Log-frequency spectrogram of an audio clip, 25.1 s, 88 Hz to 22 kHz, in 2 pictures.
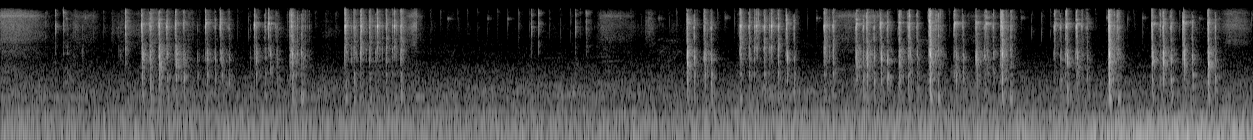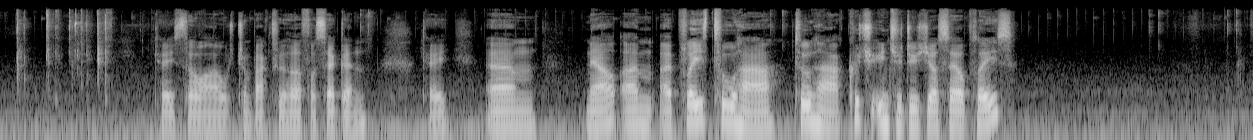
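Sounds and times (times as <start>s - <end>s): typing on computer keyboard: 0.5s - 4.2s, 6.8s - 13.7s.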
